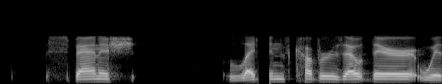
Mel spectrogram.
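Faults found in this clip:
Packet loss filled with silence, 2.58 to 2.7 s: a 120 ms hole in the speech, consistent with six consecutive 20 ms packets dropped on the receive path. No concealment; the jitter buffer or decoder inserted zeros, so the audio stops dead with hard edges. The G.711 telephone coding band, roughly 250 Hz to 3.4 kHz, is intact on either side of the gap.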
